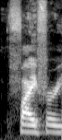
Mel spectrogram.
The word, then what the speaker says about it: Pyfer: in the fight with Israel Adesanya and Joe Pfeiffer. I believe I'm pronouncing his first name right. Pfeiffer, yeah.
